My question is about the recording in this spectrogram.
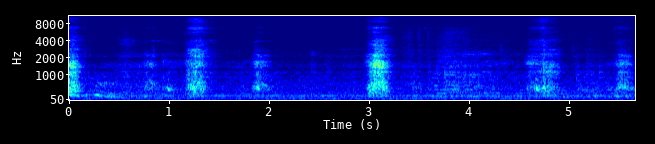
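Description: A man crying, drawing about six short, sudden sobbing breaths, a second or so apart.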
